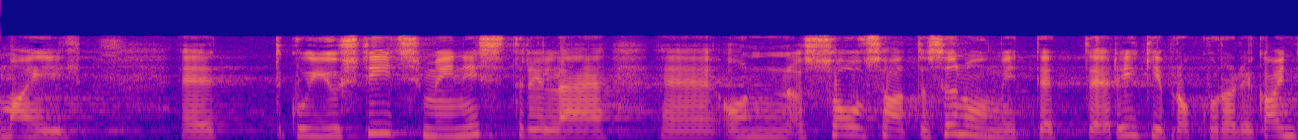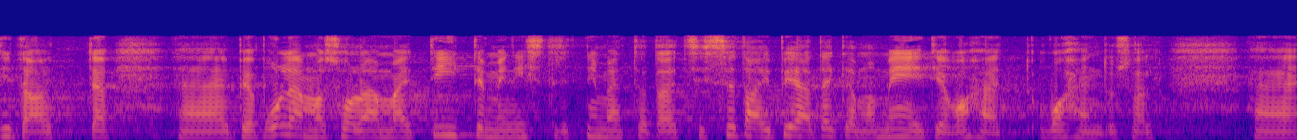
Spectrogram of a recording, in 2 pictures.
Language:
Estonian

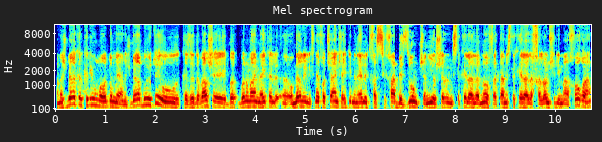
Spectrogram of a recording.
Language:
Hebrew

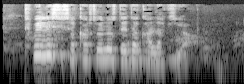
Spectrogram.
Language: Georgian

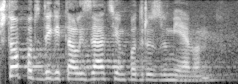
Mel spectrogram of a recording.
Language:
Croatian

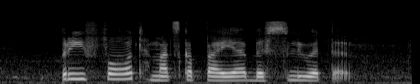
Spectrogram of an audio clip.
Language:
Afrikaans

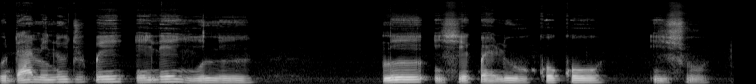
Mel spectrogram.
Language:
Yoruba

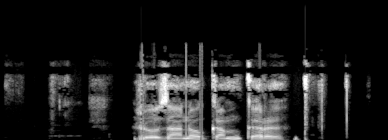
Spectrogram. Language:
Lasi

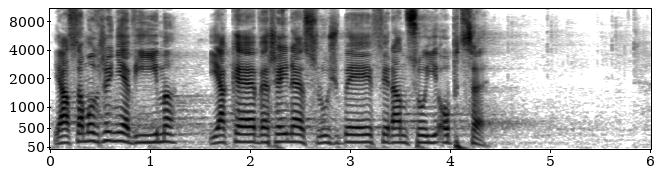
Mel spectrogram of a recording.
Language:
Czech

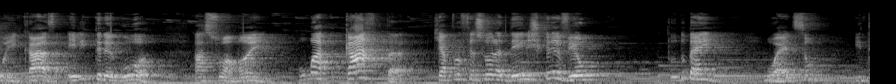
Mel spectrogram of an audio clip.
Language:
Portuguese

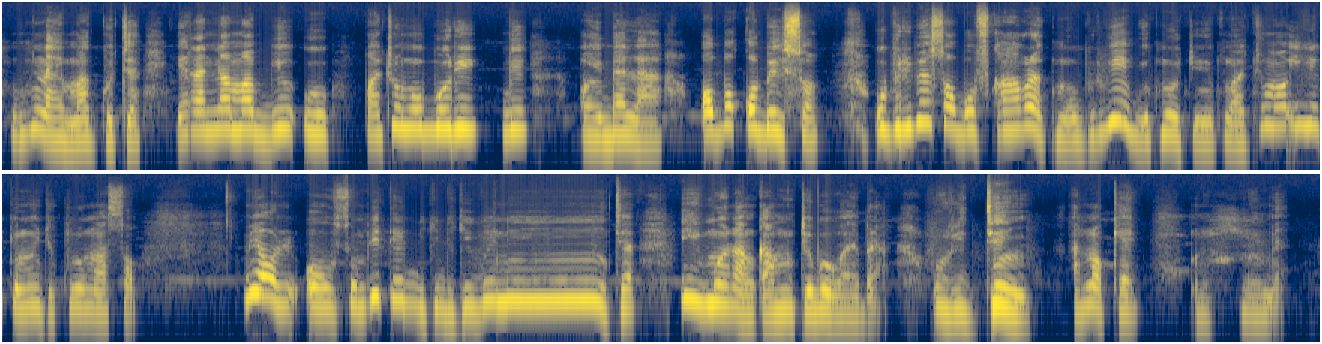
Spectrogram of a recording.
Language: Kalabari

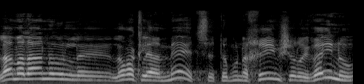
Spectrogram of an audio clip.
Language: Hebrew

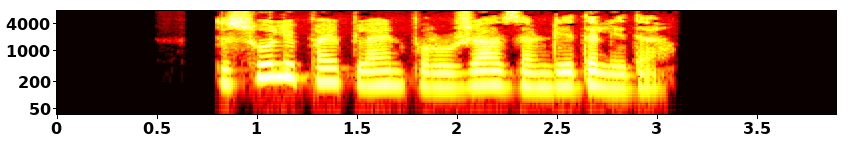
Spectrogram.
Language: Pashto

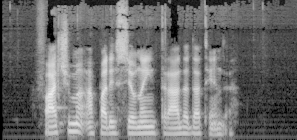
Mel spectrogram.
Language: Portuguese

